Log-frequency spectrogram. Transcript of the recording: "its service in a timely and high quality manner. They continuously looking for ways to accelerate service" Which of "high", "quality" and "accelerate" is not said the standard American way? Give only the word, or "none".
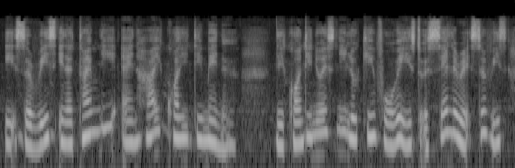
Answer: accelerate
